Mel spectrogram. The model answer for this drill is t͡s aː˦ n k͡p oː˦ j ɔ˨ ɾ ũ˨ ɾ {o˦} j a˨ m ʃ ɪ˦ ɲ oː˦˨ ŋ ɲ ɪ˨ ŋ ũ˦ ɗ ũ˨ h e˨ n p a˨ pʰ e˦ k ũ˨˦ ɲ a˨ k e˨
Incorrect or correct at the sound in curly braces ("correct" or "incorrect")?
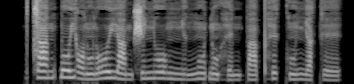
incorrect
